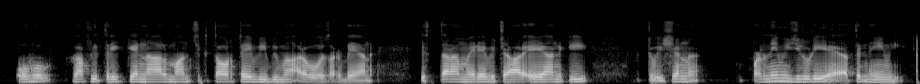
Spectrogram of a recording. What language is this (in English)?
Punjabi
